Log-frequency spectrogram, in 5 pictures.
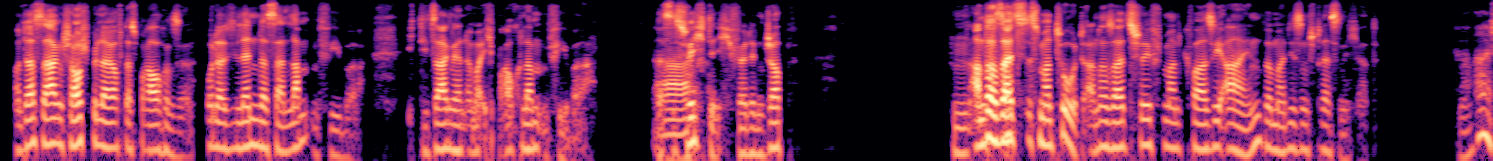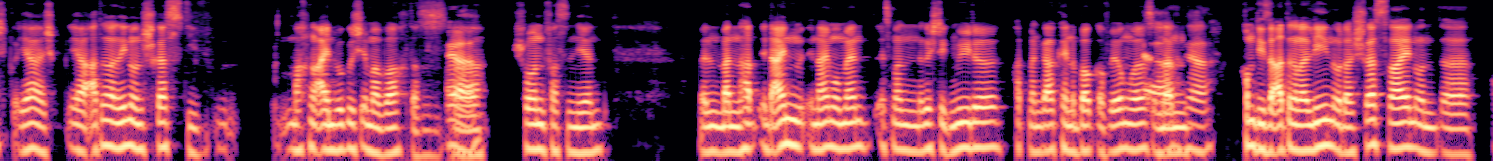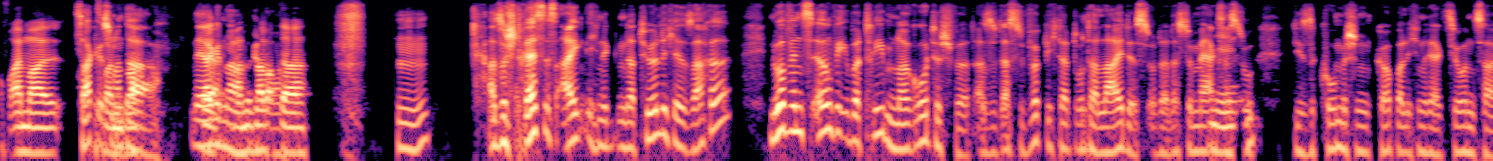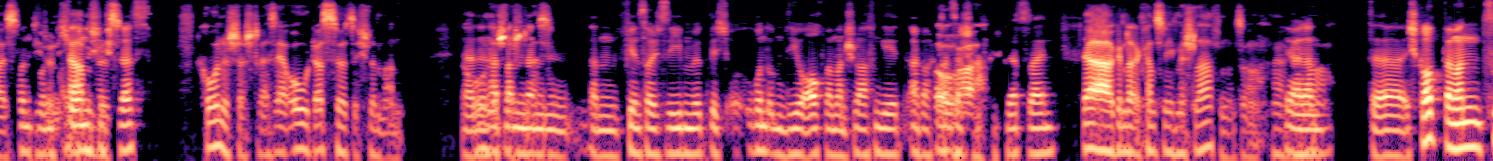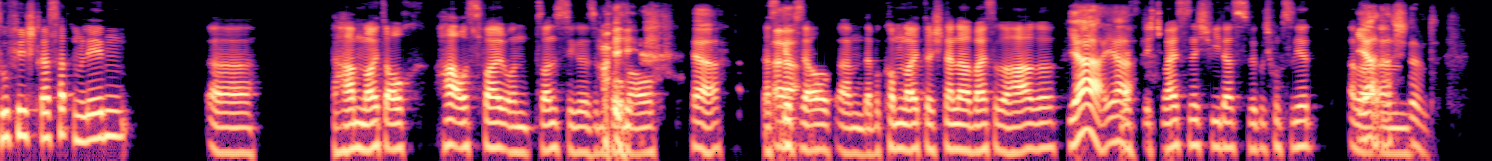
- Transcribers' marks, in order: unintelligible speech; other background noise; tapping; unintelligible speech; unintelligible speech; laughing while speaking: "Ai"
- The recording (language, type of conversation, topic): German, unstructured, Wie gehst du im Alltag mit Stress um?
